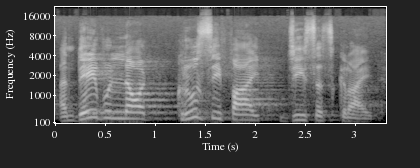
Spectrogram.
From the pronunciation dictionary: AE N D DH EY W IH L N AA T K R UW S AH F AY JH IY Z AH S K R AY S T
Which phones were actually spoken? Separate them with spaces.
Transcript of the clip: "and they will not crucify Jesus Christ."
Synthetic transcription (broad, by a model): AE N D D EY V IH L N AA T K R UW S AH F AY JH IY S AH S K R AY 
